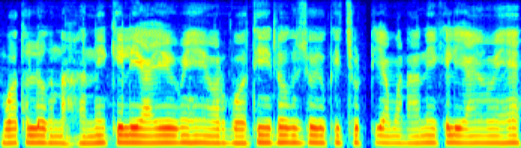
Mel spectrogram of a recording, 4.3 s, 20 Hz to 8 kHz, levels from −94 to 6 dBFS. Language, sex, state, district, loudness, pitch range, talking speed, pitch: Hindi, male, Chhattisgarh, Kabirdham, -17 LUFS, 140-145 Hz, 305 wpm, 145 Hz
